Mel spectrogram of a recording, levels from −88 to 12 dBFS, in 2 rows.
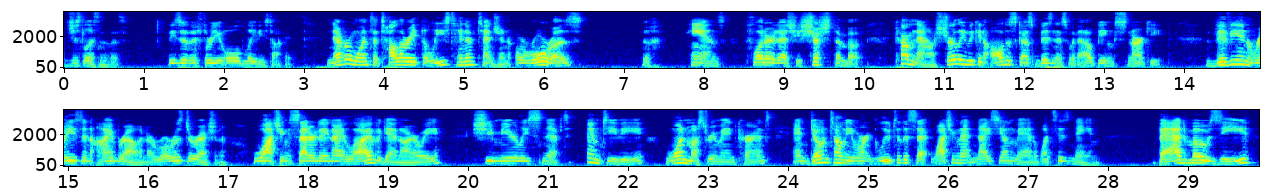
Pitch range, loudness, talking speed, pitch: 125-170 Hz, -30 LUFS, 165 wpm, 145 Hz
